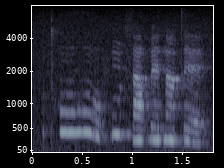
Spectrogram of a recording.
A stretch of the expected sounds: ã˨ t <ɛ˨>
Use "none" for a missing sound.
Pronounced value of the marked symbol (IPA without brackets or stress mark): ɛ˨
